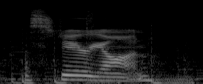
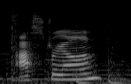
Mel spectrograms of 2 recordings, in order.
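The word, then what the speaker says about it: Astarion: Then we're gonna go and check out Asterion. Yeah, Asterion. Astrion. However you pronounce his fine self. First way was right.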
